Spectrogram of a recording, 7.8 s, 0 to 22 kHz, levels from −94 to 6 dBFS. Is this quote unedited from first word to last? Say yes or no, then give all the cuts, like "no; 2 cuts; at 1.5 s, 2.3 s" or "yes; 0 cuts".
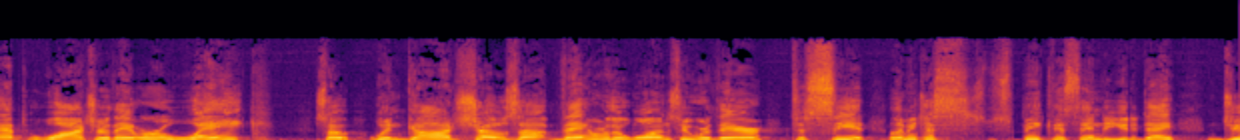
yes; 0 cuts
